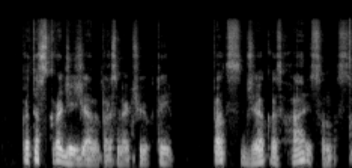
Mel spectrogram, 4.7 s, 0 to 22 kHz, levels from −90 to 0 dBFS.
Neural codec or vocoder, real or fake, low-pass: vocoder, 44.1 kHz, 128 mel bands, Pupu-Vocoder; fake; 14.4 kHz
